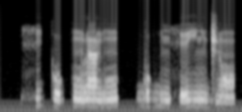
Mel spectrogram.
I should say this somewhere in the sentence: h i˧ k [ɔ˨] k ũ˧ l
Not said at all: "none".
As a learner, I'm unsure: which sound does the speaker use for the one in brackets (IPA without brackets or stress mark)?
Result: o˨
